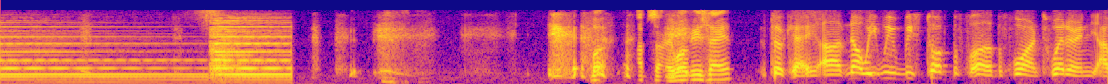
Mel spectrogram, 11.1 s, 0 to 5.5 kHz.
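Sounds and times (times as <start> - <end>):
church bell ringing: 0.0 - 3.0
breathy wheezing sounds: 3.4 - 5.3
speech: 6.7 - 11.0.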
